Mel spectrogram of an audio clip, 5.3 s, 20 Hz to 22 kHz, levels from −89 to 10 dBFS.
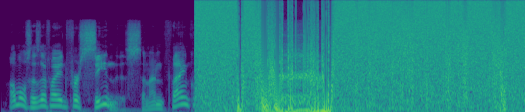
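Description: Samples built from the wrong bytes, from 1.94 s to the end: misassembled bytes put fast-changing low bits on top, so the speech becomes loud, harsh broadband noise.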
